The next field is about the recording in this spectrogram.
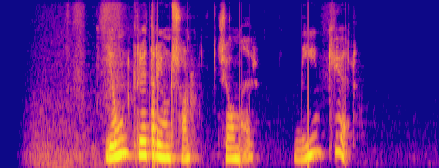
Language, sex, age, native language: Icelandic, female, 40-49, Icelandic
